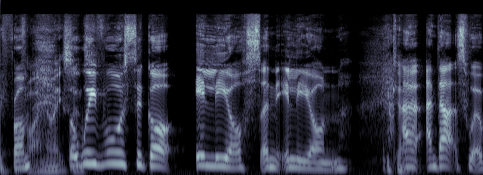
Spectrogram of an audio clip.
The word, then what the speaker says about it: Ilios: And we think that that word Ilios would initially have been pronounced Willios.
